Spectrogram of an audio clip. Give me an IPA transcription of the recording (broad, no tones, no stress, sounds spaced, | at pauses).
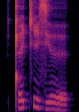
ǃ ɛ c i zʲ ɘ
